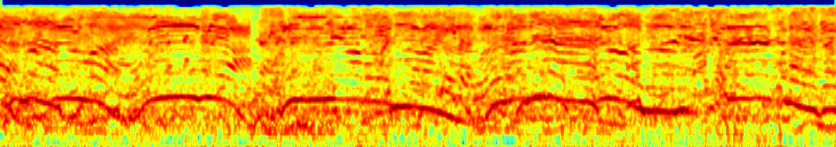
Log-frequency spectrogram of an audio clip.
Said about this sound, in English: How about drunk men at a party? Okay. Here we go. We now take you inside the WJFK sales meeting.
